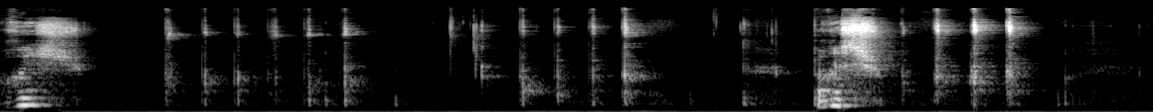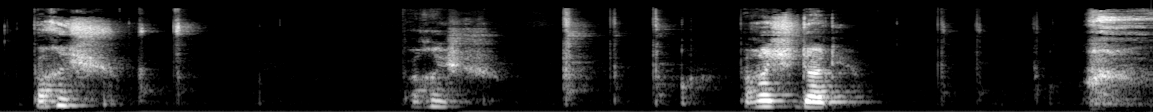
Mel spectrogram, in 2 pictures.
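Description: A parrot chirps and squawks close by.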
